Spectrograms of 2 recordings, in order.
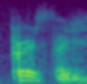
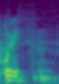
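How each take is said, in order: First: It is said in a standard accent. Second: It is said in a Brooklyn accent.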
